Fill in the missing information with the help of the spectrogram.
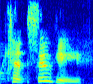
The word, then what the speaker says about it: Kintsugi: Is it K-I-N-T-S-U-G-I? – Oh, Kintsugi.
